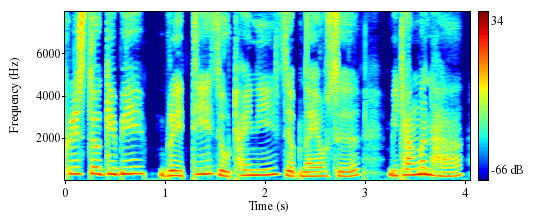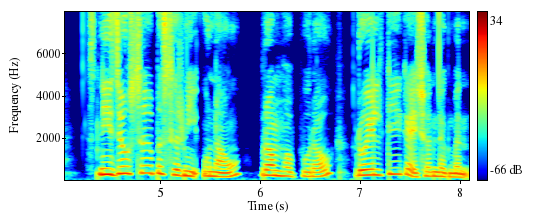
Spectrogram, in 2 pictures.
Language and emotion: Bodo, neutral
